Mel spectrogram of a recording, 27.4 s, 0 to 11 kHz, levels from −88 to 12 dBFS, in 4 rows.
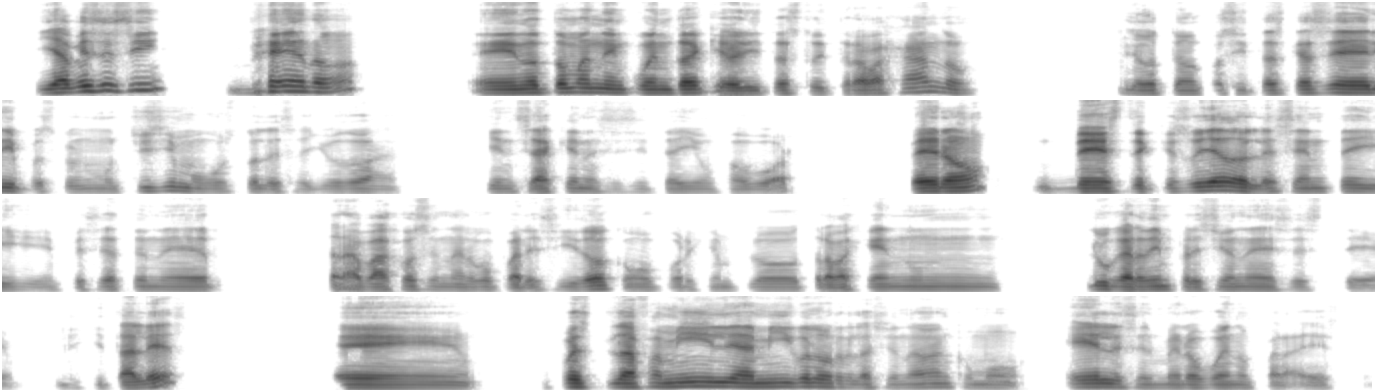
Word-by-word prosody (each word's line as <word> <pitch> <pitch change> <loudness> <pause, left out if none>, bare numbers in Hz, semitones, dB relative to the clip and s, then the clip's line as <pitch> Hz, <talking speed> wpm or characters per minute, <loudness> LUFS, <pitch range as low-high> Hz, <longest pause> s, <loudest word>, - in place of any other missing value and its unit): y 135 - +2
a 140 - +8
veces 190 +2 +4
sí, 220 +5 -2 0.5
pero 175 -3 +4 0.5
no 125 +2 +4
toman 150 +1 +3
en 135 -1 +3
cuenta 125 0 +4
que - - -6
ahorita 105 0 0
estoy 105 -2 -13
trabajando, 145 - -6 0.7
luego 110 -1 -8
tengo 105 -1 -11
cositas 110 +1 -12
que 125 - -8
hacer 130 0 +4
y, 125 - 0
pues, 100 -2 -22
con 100 0 -21
muchísimo 120 +3 -13
gusto 105 +1 -19
les 100 0 -18
ayudo 100 +2 -16
a 95 -3 -24 0.4
quien 105 -1 -17
sea 100 0 -4
que 115 +2 -14
necesite 100 -1 -21
ahí 100 0 -17
un 100 -1 -23
favor, 95 0 -17 0.5
pero, 120 +3 +7 0.2
desde 110 +1 +4
que 110 - -15
soy 130 +5 +2
adolescente 110 -4 0
y 105 -2 -15
empecé 100 0 -19
a - - -15
tener 105 -1 -11 0.5
trabajos 105 +1 -7
en 100 -2 -18
algo 100 +1 -15
parecido, 105 +6 -5
como 100 -2 -17
por 100 0 -20
ejemplo, 100 +1 -16
trabajé 95 +2 -7
en 105 +1 -13
un 105 -2 -14 0.4
lugar 115 -4 +1
de 110 - -3
impresiones, 105 -1 -11
este, 90 -3 -23 0.2
digitales, 95 0 -3 0.7
eh, 105 -2 0 0.4
pues 125 -2 +3
la 125 -1 +5
familia, 140 +2 +3
amigos 135 +2 0
lo 130 - 0
relacionaban 110 +1 -12
como: 105 -3 -19 0.2
"Él 125 +1 0
es 115 -1 -16
el 105 - -15
mero 105 -1 -9
bueno 105 0 -11
para - - -20
esto", - - -22
105 Hz, 155 wpm, -23 LUFS, 100-125 Hz, 0.7 s, a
